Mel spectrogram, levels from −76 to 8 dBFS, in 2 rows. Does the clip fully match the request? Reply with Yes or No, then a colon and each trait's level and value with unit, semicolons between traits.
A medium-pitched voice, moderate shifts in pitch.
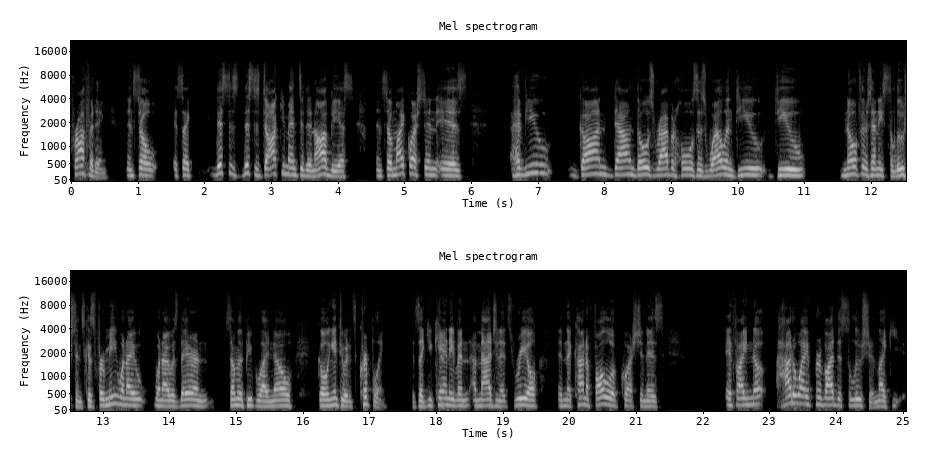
Yes: medium, 175 Hz; average, 3.3 semitones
